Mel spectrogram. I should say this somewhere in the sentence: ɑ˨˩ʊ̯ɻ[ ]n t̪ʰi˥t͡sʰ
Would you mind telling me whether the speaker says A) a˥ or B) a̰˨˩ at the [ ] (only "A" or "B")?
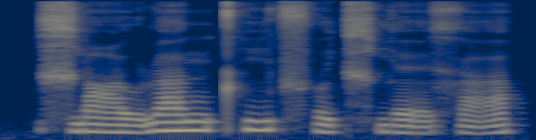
A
